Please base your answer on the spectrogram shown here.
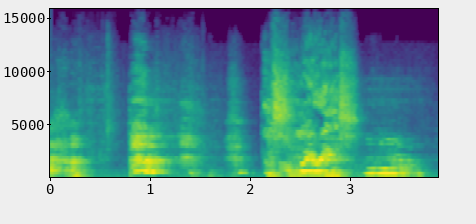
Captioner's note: Olivia chuckles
